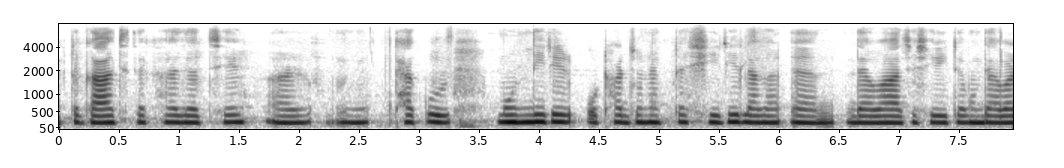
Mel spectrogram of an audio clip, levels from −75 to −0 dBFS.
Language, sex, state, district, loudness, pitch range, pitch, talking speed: Bengali, female, Odisha, Khordha, -15 LUFS, 190-205 Hz, 195 Hz, 145 wpm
